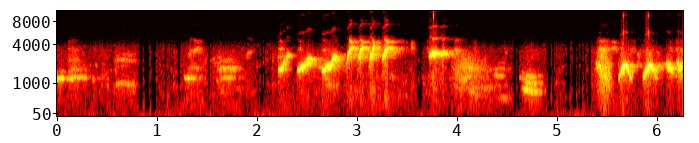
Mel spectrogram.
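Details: Greater green leafbird in energetic song, meant for training pet songbirds: soft scattered notes build into fast rising whistled runs and trills, then a pause and a final burst of sweeping slurred notes.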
